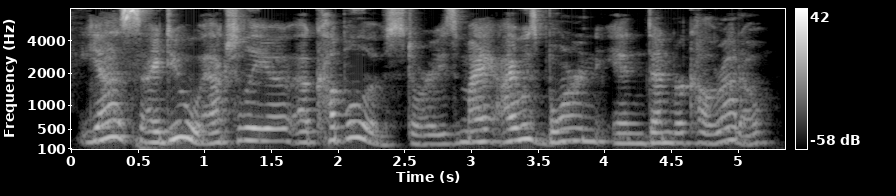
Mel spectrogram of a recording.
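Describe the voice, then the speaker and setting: Raspy-voiced woman telling her story. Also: normal speed. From South Dakota. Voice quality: raspy, breathy low voice. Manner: chatty, open storytelling. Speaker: whistleblower guest. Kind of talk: personal interview. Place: studio.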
